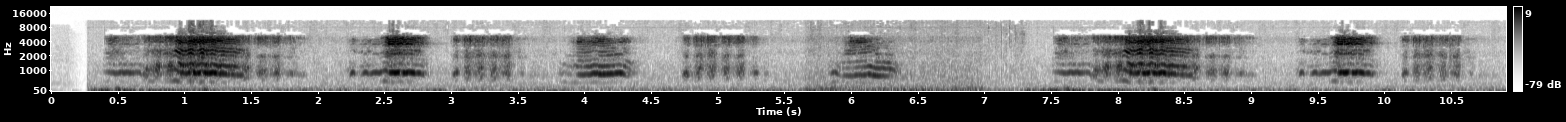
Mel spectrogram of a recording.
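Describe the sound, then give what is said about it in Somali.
Goats and sheep bleat in a village in northern Cameroon, where livestock is being handed out to young people. Many wavering, nasal calls repeat in uneven bursts. “mas-uuliyiinta dowladda ayaa riyo iyo ido u qaybinaya dhallinyarada ku nool tuulooyinka”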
